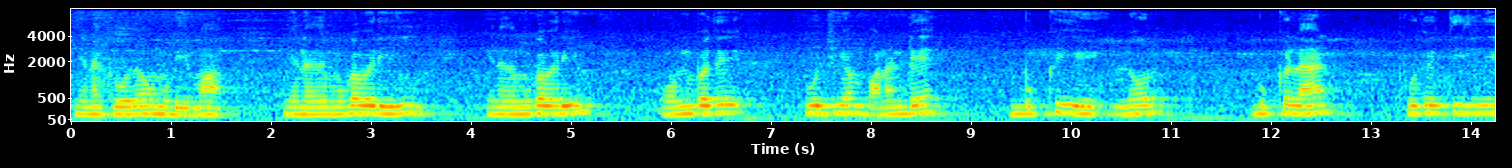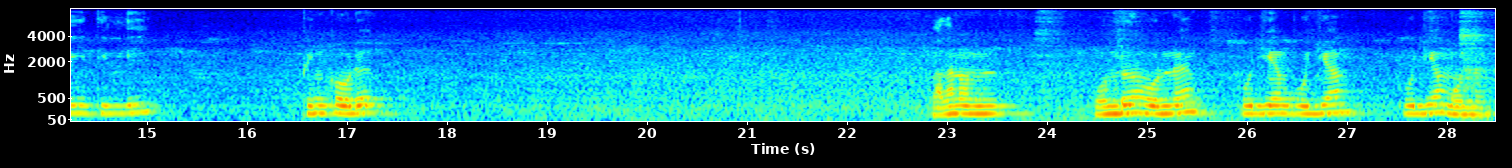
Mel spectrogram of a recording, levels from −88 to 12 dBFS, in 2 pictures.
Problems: background sounds at intervals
